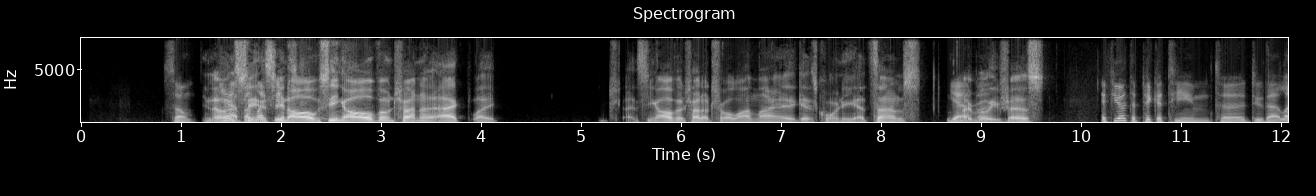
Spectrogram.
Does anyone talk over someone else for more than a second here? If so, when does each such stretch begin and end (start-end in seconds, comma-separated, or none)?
1.2-2.8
